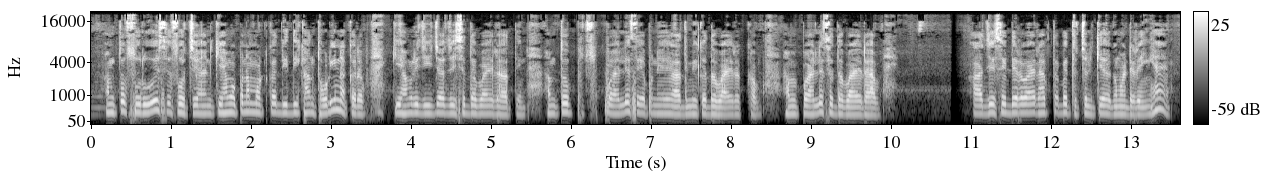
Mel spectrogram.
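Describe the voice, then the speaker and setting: A woman's voice: high-pitched, fairly even intonation, normal speed, dry recording, lightly acted, low-quality recording. A woman with a rural Awadhi accent voicing garrulous, boastful village women in a bantering matchmaking comedy cartoon. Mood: cheeky. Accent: Awadhi, rural northern India.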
